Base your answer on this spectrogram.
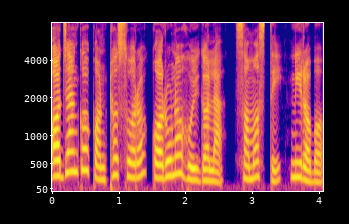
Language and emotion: Odia, neutral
